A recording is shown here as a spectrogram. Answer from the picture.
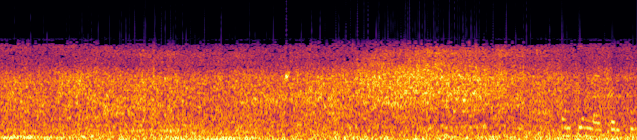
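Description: City street traffic: cars and buses running along the road in a continuous rumble, swelling as a vehicle passes close about two-thirds of the way through.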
